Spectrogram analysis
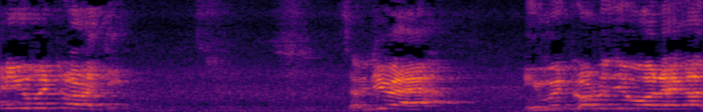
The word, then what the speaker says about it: pneumatology: PNE, अभी वहां पर P साइलेंट है, लेकिन लिखने के टाइम पर पूरा लिखना। PNEUMATOLOGY, न्यूमेटोलॉजी।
